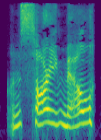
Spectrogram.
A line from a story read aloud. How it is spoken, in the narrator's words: Kim said, her voice cracking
